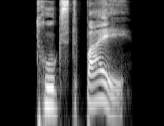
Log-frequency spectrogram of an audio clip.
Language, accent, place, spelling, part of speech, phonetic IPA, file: German, Germany, Berlin, trugst bei, verb, [ˌtʁuːkst ˈbaɪ̯], De-trugst bei.ogg
- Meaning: second-person singular preterite of beitragen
